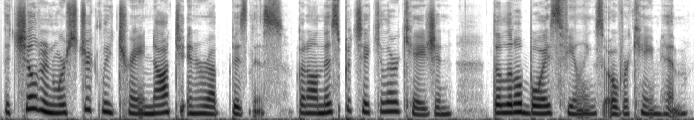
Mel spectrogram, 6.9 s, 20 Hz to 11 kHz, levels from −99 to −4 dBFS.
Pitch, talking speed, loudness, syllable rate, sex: 220 Hz, 175 wpm, -17 LUFS, 6.0 syllables/s, female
